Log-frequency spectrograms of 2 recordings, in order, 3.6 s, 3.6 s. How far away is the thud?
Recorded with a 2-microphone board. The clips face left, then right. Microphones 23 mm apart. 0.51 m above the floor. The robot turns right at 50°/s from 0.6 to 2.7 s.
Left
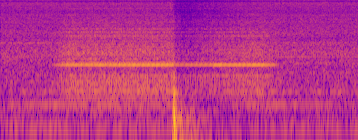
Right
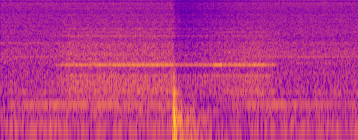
About 2 m.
